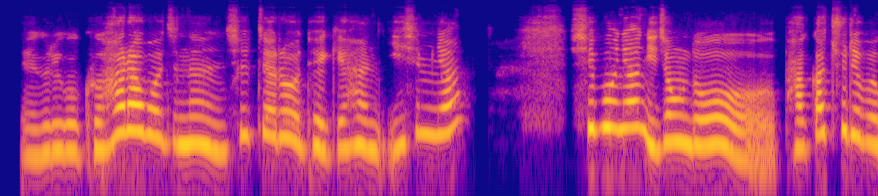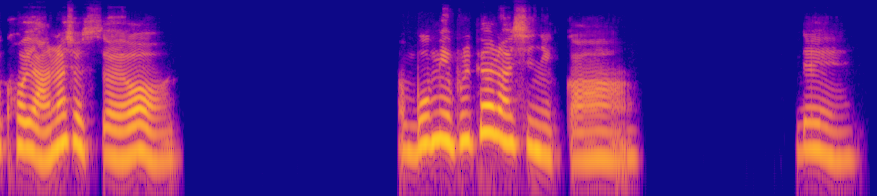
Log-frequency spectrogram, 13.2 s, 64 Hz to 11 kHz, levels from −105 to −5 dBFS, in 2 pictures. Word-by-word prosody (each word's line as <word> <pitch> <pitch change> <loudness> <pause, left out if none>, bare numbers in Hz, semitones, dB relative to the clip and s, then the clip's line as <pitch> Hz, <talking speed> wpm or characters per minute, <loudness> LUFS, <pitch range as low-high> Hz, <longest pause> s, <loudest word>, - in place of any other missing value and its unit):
네, 185 0 -10
그리고 210 +1 -3
그 220 - -5
할아버지는 255 -6 +3
실제로 305 - -2
대개 225 -1 -3
한 230 -2 -2
20 250 +9 -5
년? 340 +7 0 0.8
15 390 +1 +3
년 385 0 +3
이 240 - +3
정도 245 -5 +1
바깥 230 +9 0
출입을 315 -8 -1
거의 230 -3 -1
안 180 +3 0
하셨어요. 195 -8 -1 1.7
어 - - -12
몸이 260 +6 +2
불편하시니까. 220 - -1 1.2
네. 195 -5 -8
240 Hz, 195 characters per minute, -22 LUFS, 210-295 Hz, 1.7 s, 할아버지는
